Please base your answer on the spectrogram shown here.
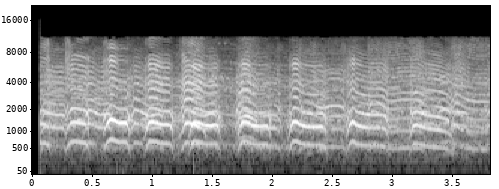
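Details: Black-tailed gulls heard at a shrine on Friday, July 10. Many birds give overlapping, mewing, cat-like calls that rise and fall. The calls form a dense, continuous chorus with roughly two notes per second.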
